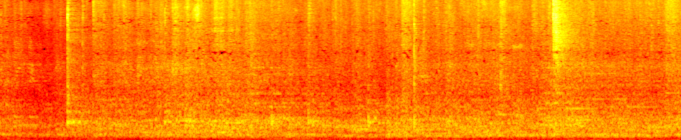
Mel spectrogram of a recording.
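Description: Fruit tumbles and knocks inside a rotating drum.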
